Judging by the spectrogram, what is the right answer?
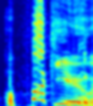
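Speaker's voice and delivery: high, loud, laughing fuck you; laughing retort. Retold or imitated. Roommate laughing at news of a dead pet, loud and high. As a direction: burst out laughing mid-curse. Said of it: "And he goes".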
